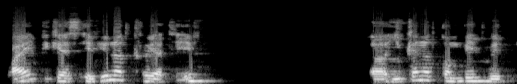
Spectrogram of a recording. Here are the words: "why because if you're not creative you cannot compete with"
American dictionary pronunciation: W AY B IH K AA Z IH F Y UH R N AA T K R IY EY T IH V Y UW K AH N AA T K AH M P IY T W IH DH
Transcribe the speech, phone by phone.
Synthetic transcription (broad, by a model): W AY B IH K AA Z IH F Y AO N AA T K R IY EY T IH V Y UW K AH N AA T K AH M P IY T W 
